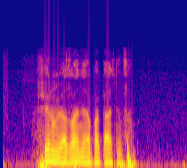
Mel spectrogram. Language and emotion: Russian, neutral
